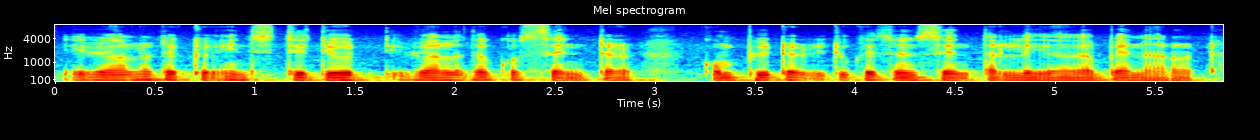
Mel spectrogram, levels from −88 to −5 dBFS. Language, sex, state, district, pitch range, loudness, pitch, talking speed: Chakma, male, Tripura, Unakoti, 95-105 Hz, -17 LUFS, 95 Hz, 145 wpm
